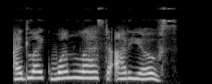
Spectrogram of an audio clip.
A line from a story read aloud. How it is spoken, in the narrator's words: she shouted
